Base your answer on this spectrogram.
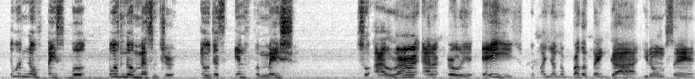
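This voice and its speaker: Speaking with a New York accent, a man keeps a fairly quick pace. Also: big swings in loudness. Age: 60s. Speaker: military veteran. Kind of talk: livestream discussion.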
